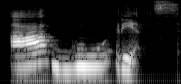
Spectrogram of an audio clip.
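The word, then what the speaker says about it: огурец: monoga agurzi the first o i pronounce like ah because it doesn't have an accent aguries pay attention uh on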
